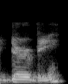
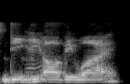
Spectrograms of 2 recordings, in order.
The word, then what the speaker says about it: Derby: It is pronounced Derby. Americans might say Derby cuz it's d e r b y.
